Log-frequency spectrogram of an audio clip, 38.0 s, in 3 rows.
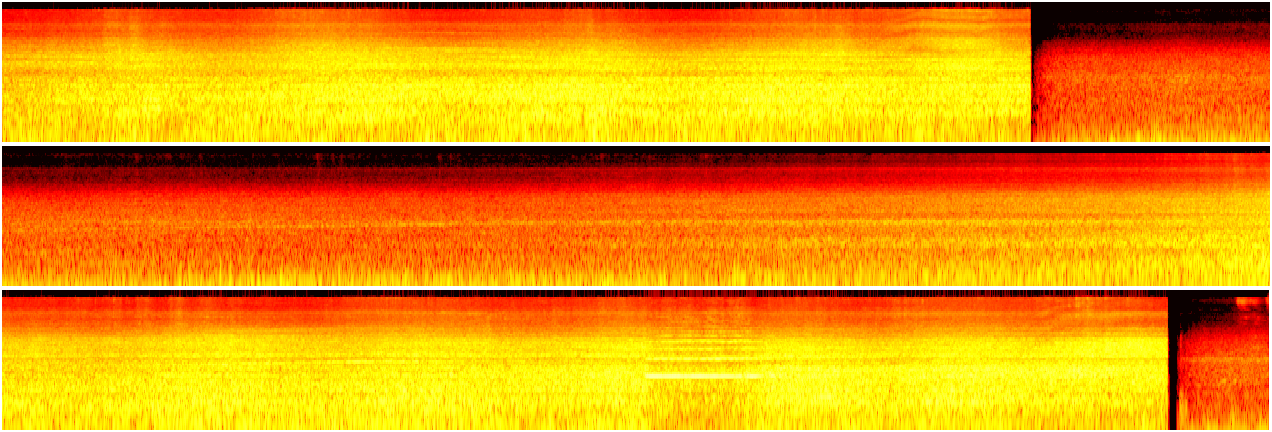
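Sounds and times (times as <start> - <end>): electric train running past: 0.0 - 10.3, 11.0 - 38.0
train horn blast: 31.7 - 33.3.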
